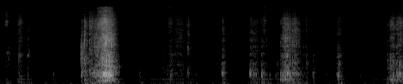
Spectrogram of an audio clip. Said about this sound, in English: As you can see with the double zipper.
